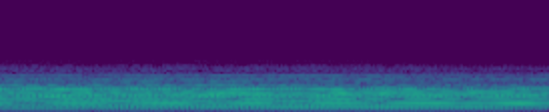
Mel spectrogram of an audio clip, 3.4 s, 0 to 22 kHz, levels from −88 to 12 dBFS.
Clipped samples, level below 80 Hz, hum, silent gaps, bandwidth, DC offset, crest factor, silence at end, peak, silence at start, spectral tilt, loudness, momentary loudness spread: under 0.1%; -78 dBFS; none; none; 2.9 kHz; under 0.1%; 12 dB; 0 s; -24 dBFS; 0 s; -11 dB/octave; -36 LUFS; 1 LU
